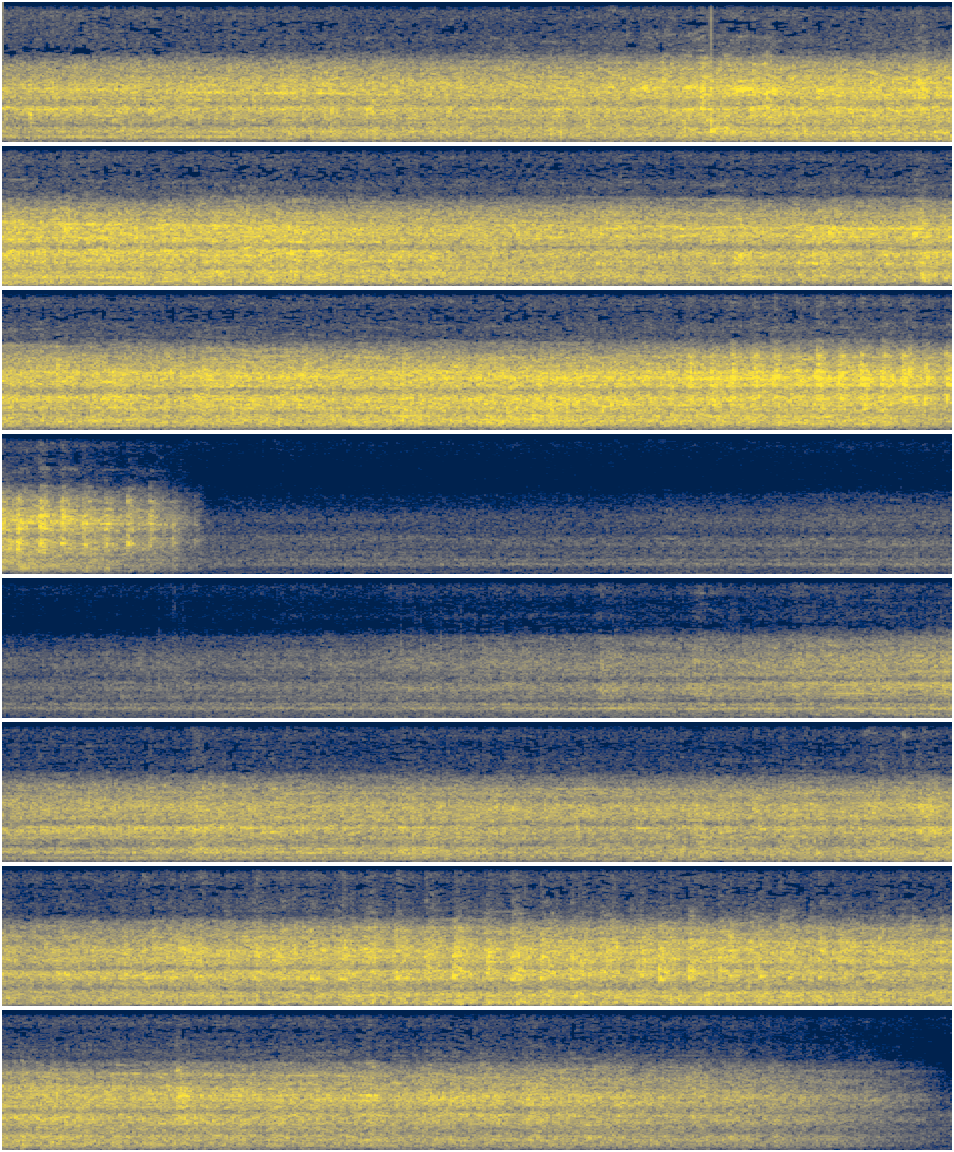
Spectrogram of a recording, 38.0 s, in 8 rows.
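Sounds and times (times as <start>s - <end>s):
freight train rolling past: 0.0s - 38.0s.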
